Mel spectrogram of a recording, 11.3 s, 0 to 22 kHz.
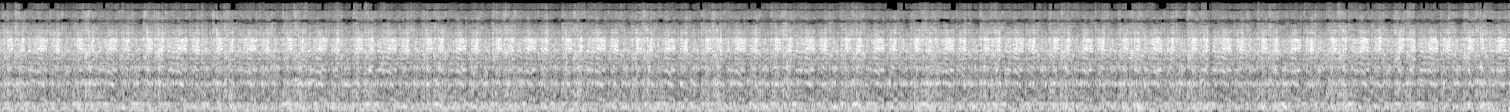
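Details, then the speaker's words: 1964 Ford Falcon wagon, sat 46 years, cranking after a new fuel line with built-in filter: steady churn about twice a second, never catches; no fuel seen in the filter, owner thinks the pump isn't pulling fuel from the back. "I'm not seeing any fuel here. I don't think it's pumping fuel from the back."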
